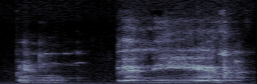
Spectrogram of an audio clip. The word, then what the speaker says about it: venir: We have to come, which is venir. Venir. Venir. V-E-N-I-R. Venir. Again, the V and B have the same sound. Pronounce with your lips, venir.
